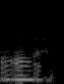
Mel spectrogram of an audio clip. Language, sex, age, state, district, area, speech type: Assamese, female, 18-30, Assam, Udalguri, rural, conversation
